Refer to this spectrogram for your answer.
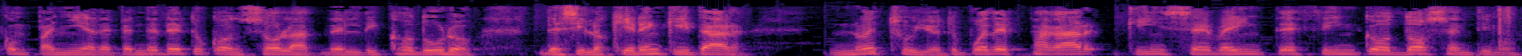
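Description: Somewhat breathy male voice at a medium pitch. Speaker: gamer. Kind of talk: casual chat.

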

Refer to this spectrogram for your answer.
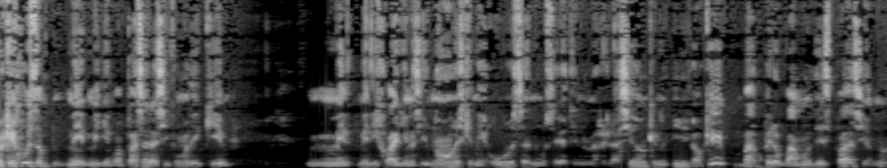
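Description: The speaker moves at a fairly quick pace with lively intonation and big swings in loudness. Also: man, medium pitch for a man. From Mexico City. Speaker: biotechnologist. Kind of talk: casual chat.

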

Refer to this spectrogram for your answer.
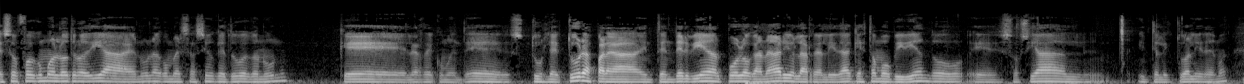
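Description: Flat, monotone delivery at a moderate pace. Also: man, medium pitch for a man. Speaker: radio host. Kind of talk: interview.

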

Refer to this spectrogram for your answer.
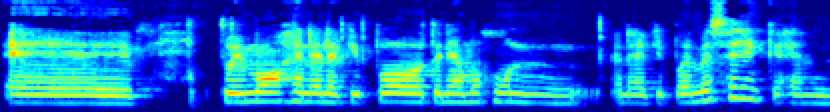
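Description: With a fairly high pitch that varies in an ordinary way, a woman talks at a moderate speed. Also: quiet background. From Canary Islands. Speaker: software tech lead. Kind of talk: conference talk.

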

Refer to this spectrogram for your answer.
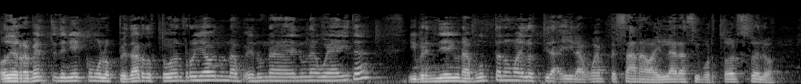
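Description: Speaking in a Chilean accent at a very fast pace, a man uses a fairly high voice with ordinary pitch variation, with noticeable background noise. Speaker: podcast co-host. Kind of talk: casual chat.

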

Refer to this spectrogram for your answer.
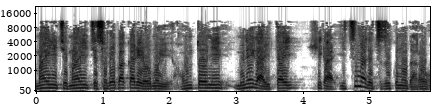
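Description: At a fairly slow pace, a man talks with a fairly high pitch, a dark, mellow tone and ordinary pitch variation. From Japan, Fukuoka. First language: Japanese (speaking Spanish). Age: 50s. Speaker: former prisoner. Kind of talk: testimony.

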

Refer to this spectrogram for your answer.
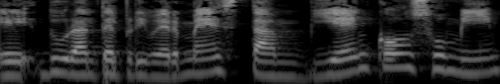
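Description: Against a quiet background, a woman with an ordinary speaking voice talks at a moderate pace with ordinary pitch variation. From Colombia. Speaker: health podcaster. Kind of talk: casual monologue.

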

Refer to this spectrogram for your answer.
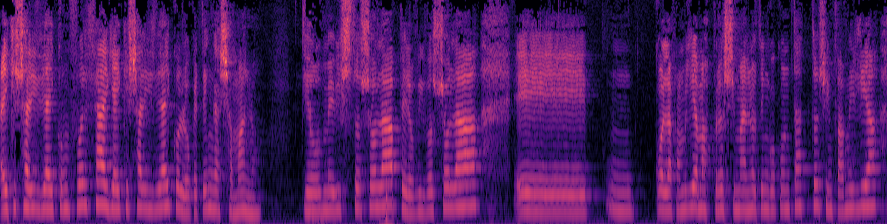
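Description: A fairly slow pace and a monotone, flat intonation. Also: woman, fairly high pitch for a woman. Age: 60s. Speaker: older woman living alone. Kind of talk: testimony.

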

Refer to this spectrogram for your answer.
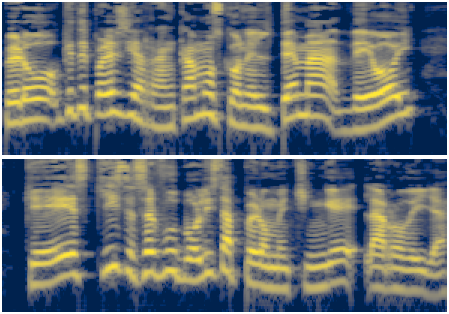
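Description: Against a quiet background, a man with a high pitch talks at a moderate pace with very wide pitch swings. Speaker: sports comedy podcast host. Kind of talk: casual comedic chat.

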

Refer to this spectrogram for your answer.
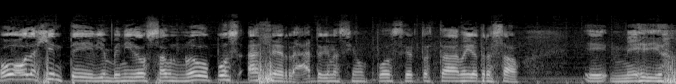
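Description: A man with a Chilean accent, fairly high in pitch, at a moderate pace with ordinary pitch variation, over noticeable background noise. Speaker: podcast host. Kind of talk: casual monologue.

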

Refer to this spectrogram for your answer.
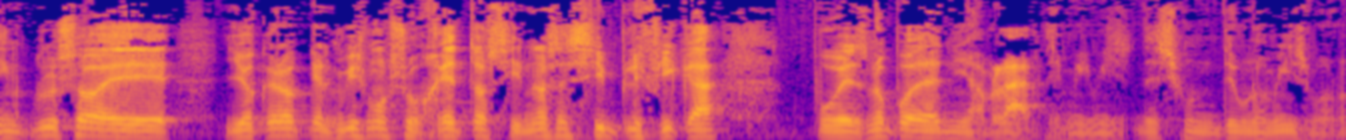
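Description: A man's unremarkable speaking voice, fairly low-pitched, with big swings in loudness, ordinary pitch variation, a moderate pace and a quiet background. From Spain, La Rioja. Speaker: writer and retired teacher. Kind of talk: radio interview.

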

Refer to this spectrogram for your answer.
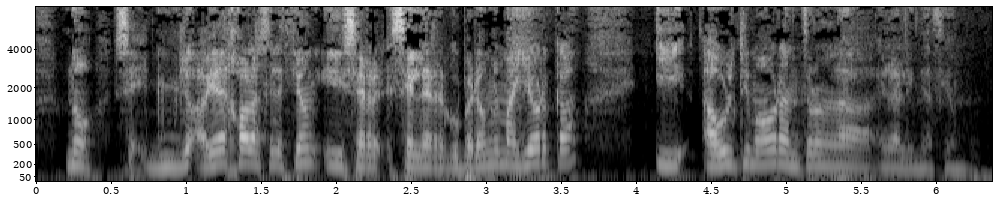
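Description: Very fast, high-pitched male speech with ordinary pitch variation. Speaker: football fan guest, former social educator. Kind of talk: casual chat.

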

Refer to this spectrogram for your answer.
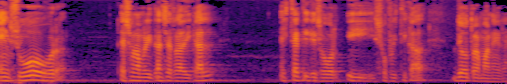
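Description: At a medium pitch and a moderate pace, a man talks in a somewhat breathy voice with long, frequent pauses. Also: fairly even intonation. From Cuba. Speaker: essayist and art critic. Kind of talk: radio interview.

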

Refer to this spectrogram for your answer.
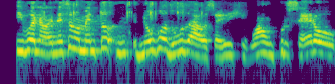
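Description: A woman is speaking. Her pace is very fast. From Mexico (Tijuana, Baja California). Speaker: travel blogger and former hotel worker. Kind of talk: interview storytelling.

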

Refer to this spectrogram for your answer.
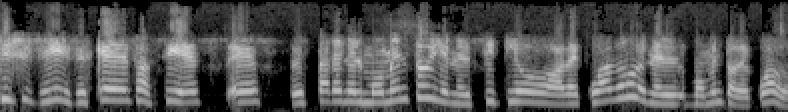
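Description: A woman's high-pitched voice at a moderate pace, with hardly any pauses. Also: ordinary pitch variation. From Salamanca, Spain. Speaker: singer. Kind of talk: radio interview.

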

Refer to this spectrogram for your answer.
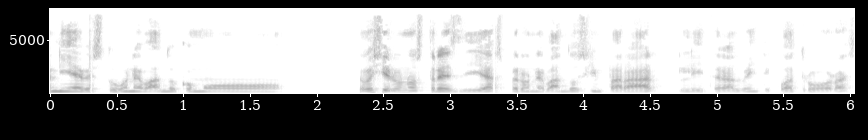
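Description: At a moderate pace, a man speaks with a medium pitch. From Mexico. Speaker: immigrant interviewee. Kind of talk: casual interview. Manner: halting, many fillers.

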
